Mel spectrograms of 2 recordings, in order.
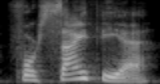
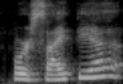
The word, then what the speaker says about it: Forsythia: Which I had a professor in college who said the shrub was named after Dr. Forsythe or Mr. Forsythe. And so we should be properly pronouncing it Forsytheia. Forsytheia.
